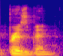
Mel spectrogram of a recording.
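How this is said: Brisbane is said with an Australian pronunciation. "I've heard Australians say Brisbane"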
